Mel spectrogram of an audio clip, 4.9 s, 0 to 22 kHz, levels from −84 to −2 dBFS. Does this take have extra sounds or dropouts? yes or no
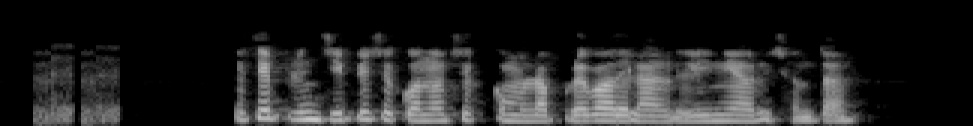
yes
